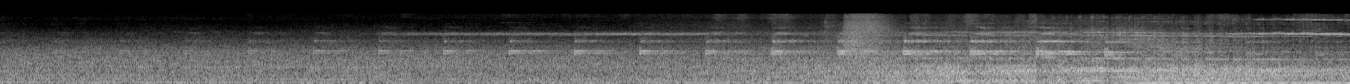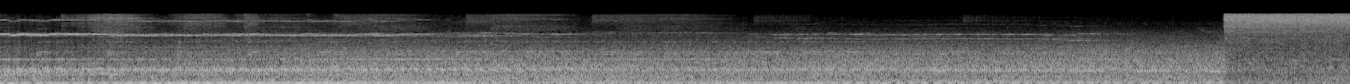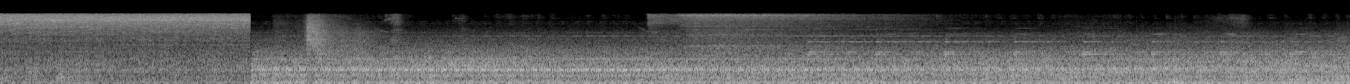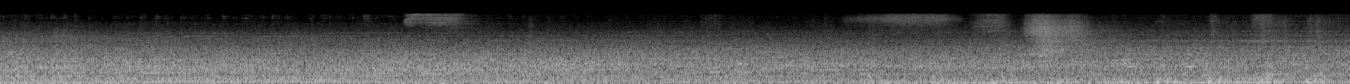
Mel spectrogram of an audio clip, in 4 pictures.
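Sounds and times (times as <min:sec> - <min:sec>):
train cars rumbling: 0:00.0 - 0:54.0
high wheel squeal: 0:03.9 - 0:24.7
loud air hiss: 0:08.4 - 0:09.0, 0:25.8 - 0:30.6, 0:49.2 - 0:51.5.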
